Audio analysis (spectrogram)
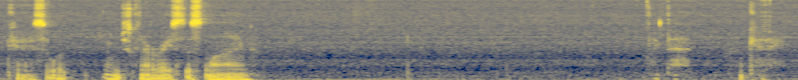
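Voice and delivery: soft, barely voiced whisper. Speaker erases a line while helping viewers study, whispering. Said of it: "I don't know why I'm whispering".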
